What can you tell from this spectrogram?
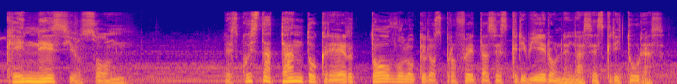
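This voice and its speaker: A man acts a probing, gently reproving teacher in a Bible audio drama. His voice is fairly low and very expressive, deliberate in delivery, over faint music.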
